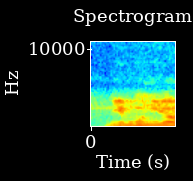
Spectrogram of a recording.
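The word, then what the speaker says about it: pneumonia: নিউমোনিয়া বানানটা পি দিয়ে শুরু।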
